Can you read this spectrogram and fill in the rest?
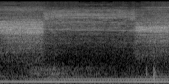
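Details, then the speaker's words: Steady high hiss of air rushing out of a tire puncture right after the embedded nail is pried out with pliers, before repair with a tire repair screw. "Can hear it just leaking out."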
